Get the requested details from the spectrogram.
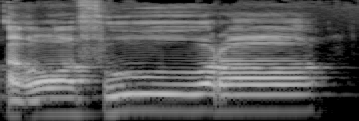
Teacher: عفوا غفورا، الغين مفخمة مرتبة ثانية مفتوحة من كلمة غفورا، والفاء مضمومة نضم الشفاه فيها، الواو سكنت بعدها ما الطبيعي حركتين، الراء مفخمة لأنها مفتوحة تنوين فتح أقف بمد العوض حركتين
